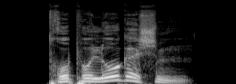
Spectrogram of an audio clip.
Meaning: strong dative masculine/neuter singular of tropologisch
- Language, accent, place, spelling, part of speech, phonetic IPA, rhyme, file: German, Germany, Berlin, tropologischem, adjective, [ˌtʁopoˈloːɡɪʃm̩], -oːɡɪʃm̩, De-tropologischem.ogg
